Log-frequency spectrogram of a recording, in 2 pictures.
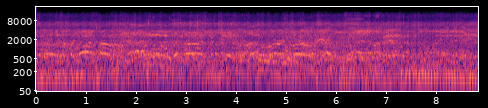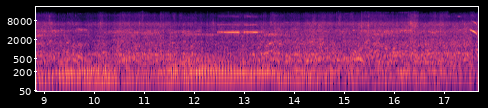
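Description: A large crowd of men talks and chatters outdoors.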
